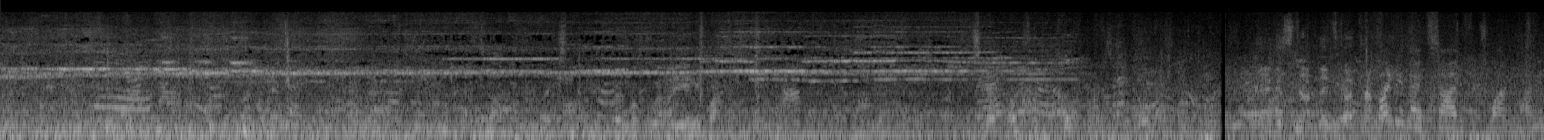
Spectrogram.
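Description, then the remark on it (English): A metro train runs with a steady, loud rumble on the rails, its wheels letting out a high, sustained squeal for the first several seconds before the noise settles into a rougher clatter. “That's the metro train.”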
